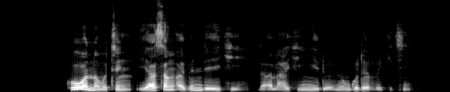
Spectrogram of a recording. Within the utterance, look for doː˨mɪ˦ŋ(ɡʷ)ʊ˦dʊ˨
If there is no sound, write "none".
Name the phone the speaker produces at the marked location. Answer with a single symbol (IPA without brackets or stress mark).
ɡʷ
